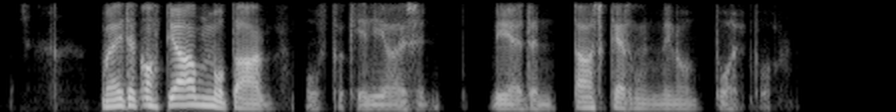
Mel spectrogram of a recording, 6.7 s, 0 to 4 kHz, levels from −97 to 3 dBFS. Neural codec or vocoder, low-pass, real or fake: codec, 16 kHz, 1 kbps, FunCodec, trained on LibriTTS, 50 frames a second; 3.6 kHz; fake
